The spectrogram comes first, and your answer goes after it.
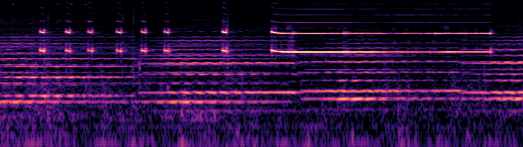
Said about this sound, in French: C'est l'alarme des toilettes. Si je le fais pas, le premier qui arrive, bing, ça sonne.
